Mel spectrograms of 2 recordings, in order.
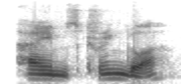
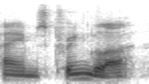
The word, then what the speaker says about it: Heimskringla: But if people want to search for Heimskringla in English, I'll just spell it for you. It's HEIMSK RINGLA.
